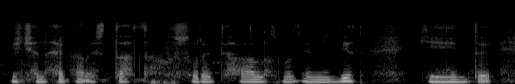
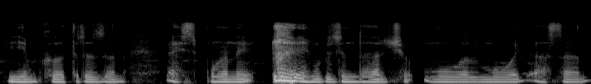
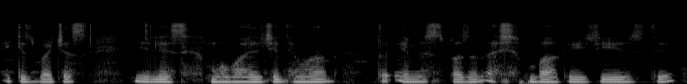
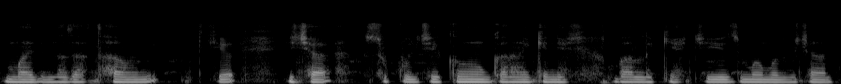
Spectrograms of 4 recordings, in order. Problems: constant background noise, low volume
